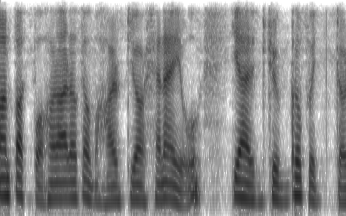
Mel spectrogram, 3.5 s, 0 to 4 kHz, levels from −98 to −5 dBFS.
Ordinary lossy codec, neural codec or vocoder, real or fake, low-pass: Opus, 64 kbps; codec, 16 kHz, 1 kbps, FunCodec, trained on LibriTTS, 50 frames a second; fake; 3.6 kHz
